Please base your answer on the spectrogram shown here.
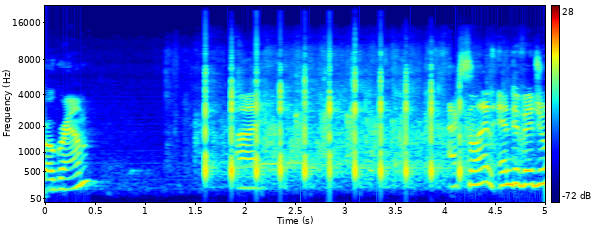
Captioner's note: applause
